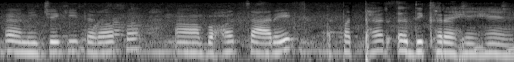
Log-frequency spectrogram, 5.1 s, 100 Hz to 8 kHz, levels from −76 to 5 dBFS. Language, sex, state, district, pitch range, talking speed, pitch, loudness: Hindi, female, Rajasthan, Nagaur, 200-215 Hz, 115 wpm, 210 Hz, -16 LUFS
